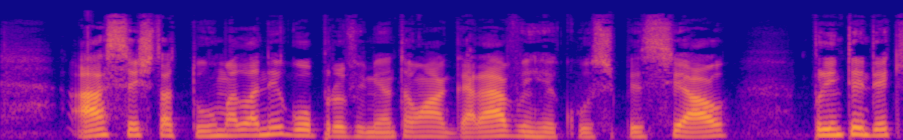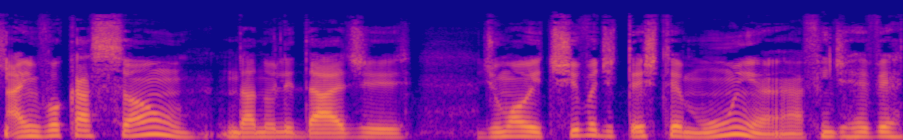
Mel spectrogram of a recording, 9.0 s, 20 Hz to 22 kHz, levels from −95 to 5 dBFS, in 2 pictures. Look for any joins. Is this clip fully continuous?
no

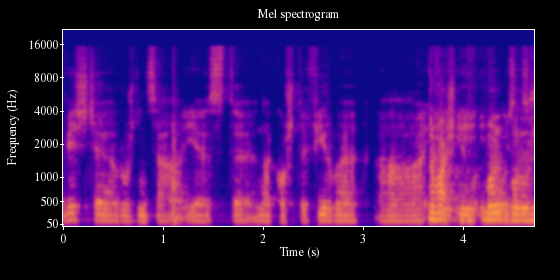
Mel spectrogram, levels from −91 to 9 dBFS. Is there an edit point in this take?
yes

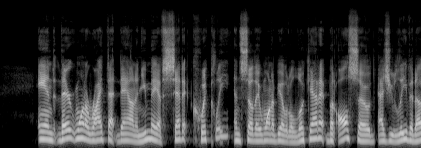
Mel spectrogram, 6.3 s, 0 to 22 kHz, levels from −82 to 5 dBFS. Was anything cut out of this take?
no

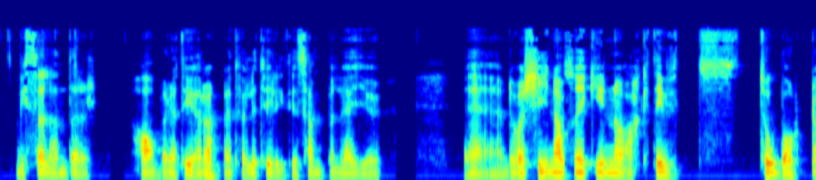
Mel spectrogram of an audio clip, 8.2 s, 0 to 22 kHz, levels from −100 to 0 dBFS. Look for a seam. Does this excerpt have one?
yes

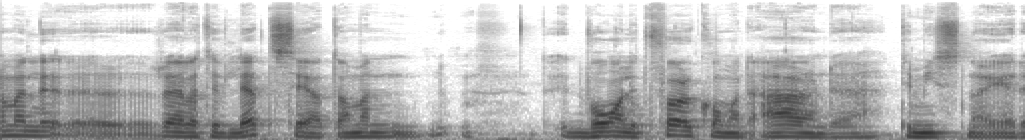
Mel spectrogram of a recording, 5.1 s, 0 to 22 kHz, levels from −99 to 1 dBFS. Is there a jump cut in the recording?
no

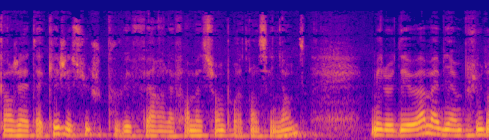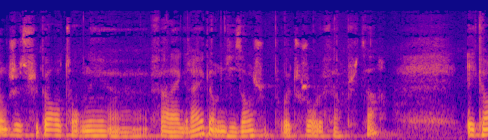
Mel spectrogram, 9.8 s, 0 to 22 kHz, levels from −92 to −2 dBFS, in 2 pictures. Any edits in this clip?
no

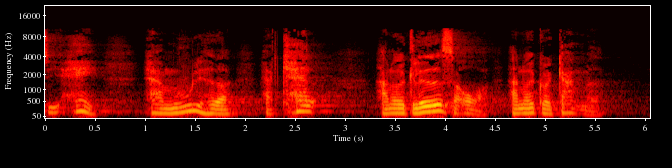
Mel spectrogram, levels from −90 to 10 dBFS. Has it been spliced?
no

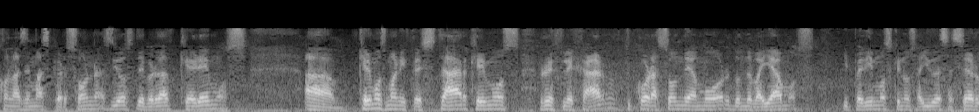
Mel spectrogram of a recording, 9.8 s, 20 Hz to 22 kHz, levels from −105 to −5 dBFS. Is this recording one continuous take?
yes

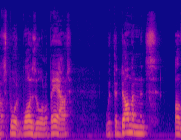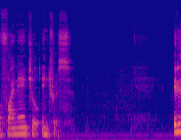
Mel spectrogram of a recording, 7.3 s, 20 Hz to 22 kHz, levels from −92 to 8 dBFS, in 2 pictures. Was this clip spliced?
no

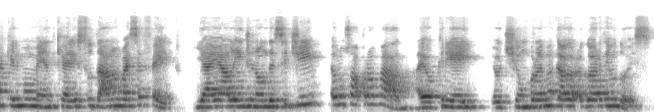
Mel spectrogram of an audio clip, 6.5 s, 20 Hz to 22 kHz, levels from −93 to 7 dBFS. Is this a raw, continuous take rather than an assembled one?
no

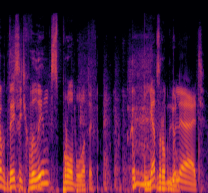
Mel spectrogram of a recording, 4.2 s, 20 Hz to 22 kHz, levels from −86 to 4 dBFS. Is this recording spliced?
yes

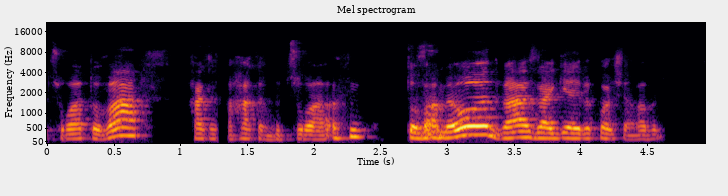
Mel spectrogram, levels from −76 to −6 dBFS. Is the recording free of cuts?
no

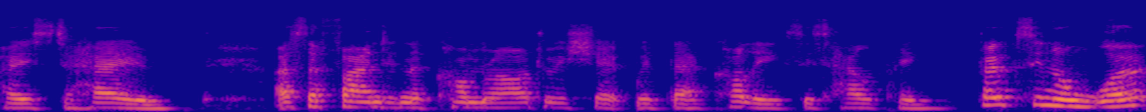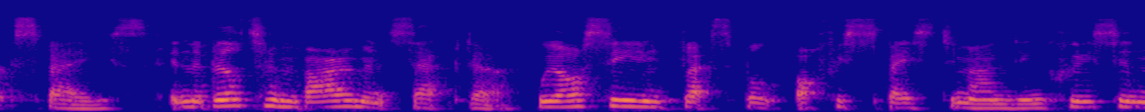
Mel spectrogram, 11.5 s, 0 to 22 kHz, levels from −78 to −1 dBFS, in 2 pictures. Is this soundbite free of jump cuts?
no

